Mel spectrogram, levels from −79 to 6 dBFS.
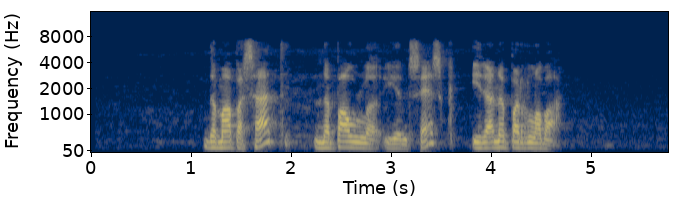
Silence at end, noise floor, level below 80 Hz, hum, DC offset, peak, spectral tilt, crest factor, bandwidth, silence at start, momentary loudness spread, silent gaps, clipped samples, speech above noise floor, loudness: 1.1 s; -62 dBFS; -62 dBFS; none; under 0.1%; -2 dBFS; -5 dB/octave; 18 dB; 7.8 kHz; 1.15 s; 11 LU; none; under 0.1%; 44 dB; -18 LUFS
